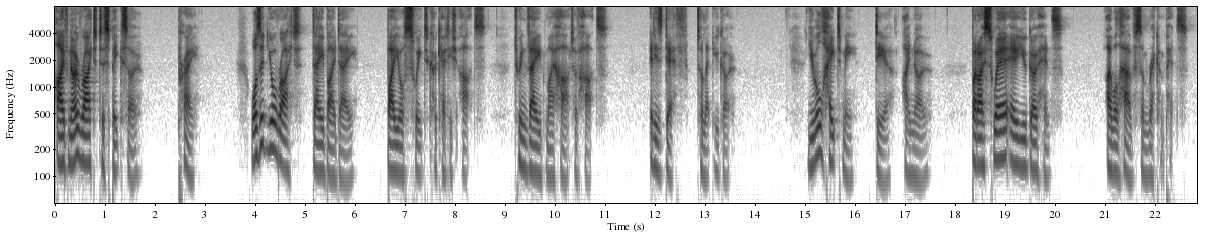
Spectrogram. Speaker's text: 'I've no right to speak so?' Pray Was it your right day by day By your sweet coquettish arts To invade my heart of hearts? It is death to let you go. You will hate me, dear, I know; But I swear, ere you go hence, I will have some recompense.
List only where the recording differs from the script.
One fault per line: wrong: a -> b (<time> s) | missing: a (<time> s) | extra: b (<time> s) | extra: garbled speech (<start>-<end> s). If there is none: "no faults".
no faults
